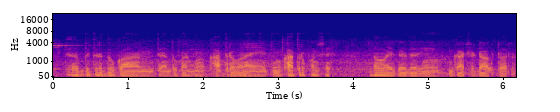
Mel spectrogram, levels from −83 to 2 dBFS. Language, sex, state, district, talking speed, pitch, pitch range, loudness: Garhwali, male, Uttarakhand, Uttarkashi, 165 wpm, 100 Hz, 95-110 Hz, -25 LUFS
